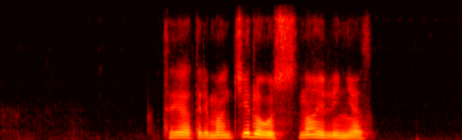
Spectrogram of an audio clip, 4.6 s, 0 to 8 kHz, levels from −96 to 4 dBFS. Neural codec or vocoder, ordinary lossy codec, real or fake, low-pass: codec, 16 kHz, 0.9 kbps, LongCat-Audio-Codec; Opus, 16 kbps; fake; 7.2 kHz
